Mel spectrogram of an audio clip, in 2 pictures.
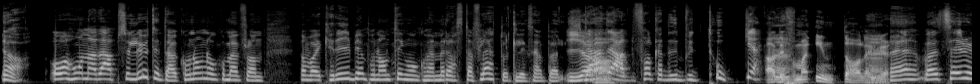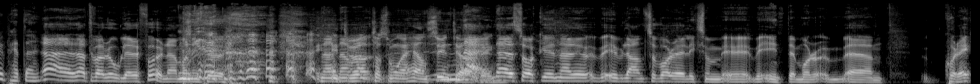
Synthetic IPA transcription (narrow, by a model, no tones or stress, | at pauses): jɑː | ʔɔɦʊnhad̪ːəab̥sʊlʉ̟ːt̪ɪnt̪əhkɔmːəhoːɡnɛhʊnkɔmhɛmfɾɔnd̪̥ɔmvaɾɪkʰaɾiːbɪənpʰɔnɔnt̪ɪŋːɔhʊnkʰɔmhɛmːɛɾast̪aflɛːt̪ʊʈʰɪlɛksɛmpəld̪ɛhad̪ːəalfɔlkhad̪ːəbt̪ʰuːkːəd̪ɛfoːmanɪnt̪əhɑ̰lɛ̰ɾə̰nɛvasɛjːəɖɵpʰeːt̪əɾnɛat̪̚d̪ɛvaɾuːlɪɡaɾəfœɾɳæɾmanɪnt̪ə | nænæat̪ʰɑːsɔmɔŋːaɦɛːnsyːnt̪ʰɪlɛɪnæsɑːkənæɾɪbland̪sɔvaɖɛlɪksɔmɪ̰nt̪əmɔɾ | kʰɔɾɛk̚t̪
